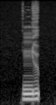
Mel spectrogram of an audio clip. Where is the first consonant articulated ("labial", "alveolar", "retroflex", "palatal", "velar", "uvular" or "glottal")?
palatal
